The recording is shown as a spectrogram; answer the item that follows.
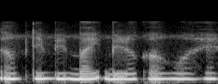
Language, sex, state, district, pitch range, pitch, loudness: Hindi, female, Arunachal Pradesh, Papum Pare, 250-265 Hz, 255 Hz, -12 LUFS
